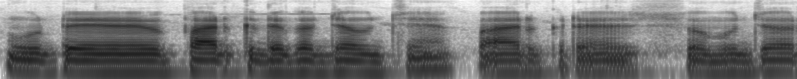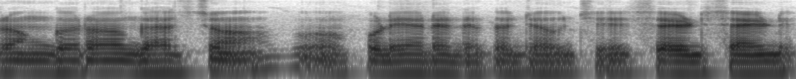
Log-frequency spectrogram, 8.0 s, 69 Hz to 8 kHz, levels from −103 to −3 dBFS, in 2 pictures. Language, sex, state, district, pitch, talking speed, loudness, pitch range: Odia, male, Odisha, Malkangiri, 105 Hz, 105 wpm, -22 LUFS, 100-110 Hz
